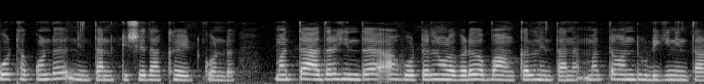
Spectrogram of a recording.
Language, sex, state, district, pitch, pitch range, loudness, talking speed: Kannada, female, Karnataka, Dharwad, 220 Hz, 210-230 Hz, -16 LUFS, 170 wpm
